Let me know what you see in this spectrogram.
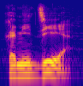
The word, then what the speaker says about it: комедия: Кстати, Данте называл ее «комедия» с ударением на «и», на греческий манер.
